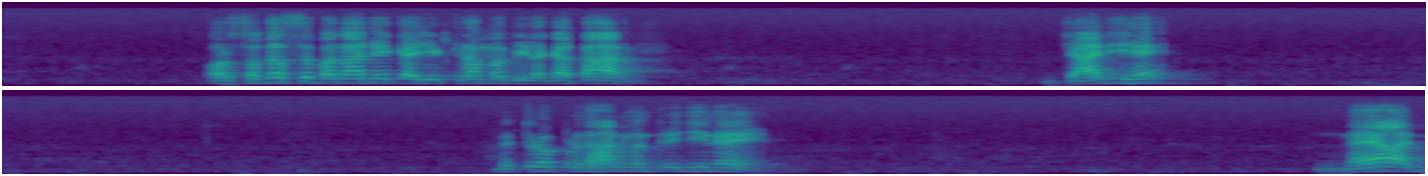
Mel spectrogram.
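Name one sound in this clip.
A middle-aged man speaks into microphones with animation, in short bursts with pauses.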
